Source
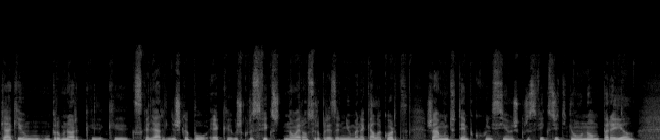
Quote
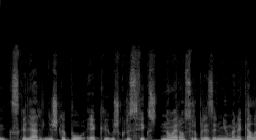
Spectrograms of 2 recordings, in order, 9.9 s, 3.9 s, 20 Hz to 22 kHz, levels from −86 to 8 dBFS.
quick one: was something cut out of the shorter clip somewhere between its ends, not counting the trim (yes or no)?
no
